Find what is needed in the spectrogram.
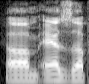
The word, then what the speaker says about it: Fillion: Yep, Fillion.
